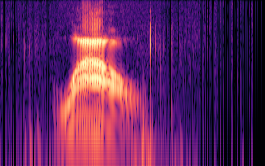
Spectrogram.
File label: "wow", exclamations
